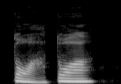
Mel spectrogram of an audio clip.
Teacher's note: The first syllable goes down and changes to mid-falling.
